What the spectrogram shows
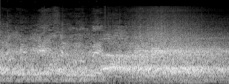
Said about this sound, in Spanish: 28 lo celebra todo el estadio. Se pone de pie todo el público y el aliento crece. Banfield está ganando el partido.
